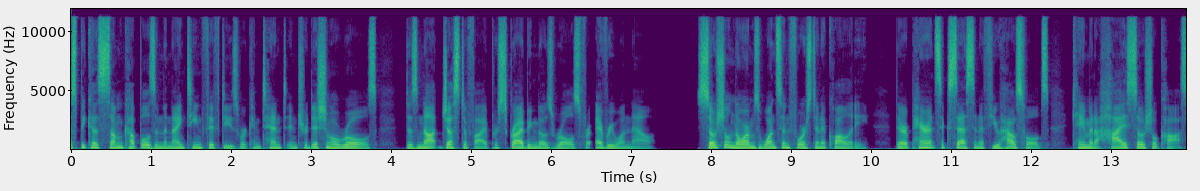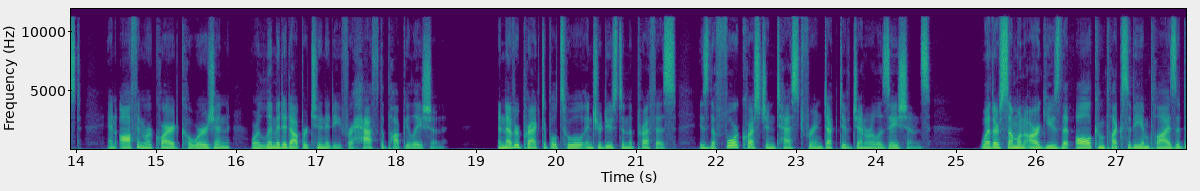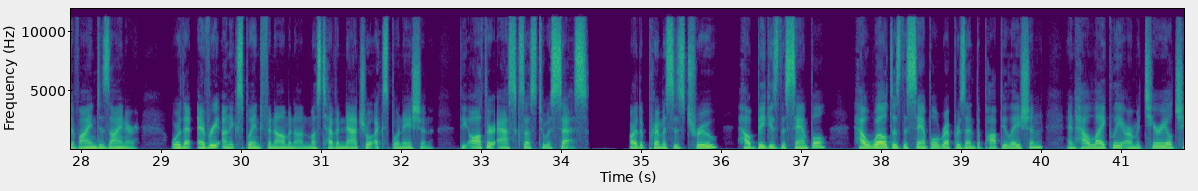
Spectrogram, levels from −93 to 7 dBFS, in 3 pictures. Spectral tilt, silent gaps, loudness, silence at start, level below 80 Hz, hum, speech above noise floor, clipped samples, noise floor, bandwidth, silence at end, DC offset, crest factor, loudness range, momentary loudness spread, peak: -5 dB/octave; 7.36-7.82 s; -21 LUFS; 0 s; -50 dBFS; none; 50 dB; under 0.1%; -70 dBFS; 12 kHz; 0 s; under 0.1%; 18 dB; 4 LU; 10 LU; -2 dBFS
